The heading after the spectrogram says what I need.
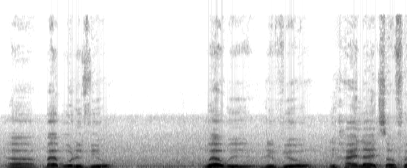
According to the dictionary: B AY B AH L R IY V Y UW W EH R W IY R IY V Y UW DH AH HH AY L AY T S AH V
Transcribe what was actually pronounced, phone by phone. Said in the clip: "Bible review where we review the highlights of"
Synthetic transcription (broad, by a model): B AY B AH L R IY V Y UW W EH W IY R IY V Y UW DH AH HH AY L AY T S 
